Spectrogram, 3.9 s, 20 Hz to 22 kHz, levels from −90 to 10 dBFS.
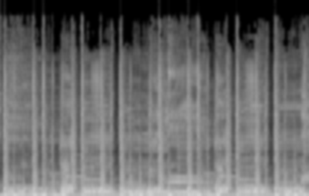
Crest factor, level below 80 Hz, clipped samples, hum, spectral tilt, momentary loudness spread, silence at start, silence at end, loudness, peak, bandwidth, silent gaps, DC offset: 8 dB; -14 dBFS; under 0.1%; none; -5 dB/octave; 2 LU; 0 s; 0 s; -10 LUFS; 0 dBFS; over 20 kHz; none; under 0.1%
